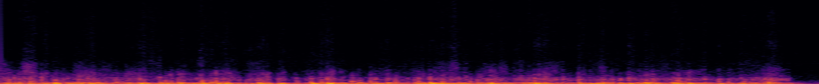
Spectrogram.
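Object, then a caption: Foam microphone windscreen scratched and tapped with long nails. Long acrylic nails scratch and tap over a soft, porous pink foam windscreen on a microphone. The result is a dense, muffled, low rumbling rustle with quick soft thumps and almost no high end, fading out at the very end.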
